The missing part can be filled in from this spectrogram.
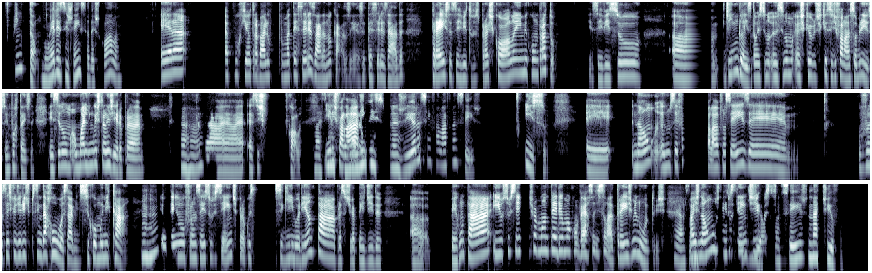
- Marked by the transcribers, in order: tapping; other background noise; distorted speech; tongue click; drawn out: "eh"
- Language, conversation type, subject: Portuguese, advice, Como posso me sentir valioso mesmo quando não atinjo minhas metas?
